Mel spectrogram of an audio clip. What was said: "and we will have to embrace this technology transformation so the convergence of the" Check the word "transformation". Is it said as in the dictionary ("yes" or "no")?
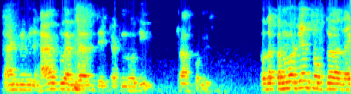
no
